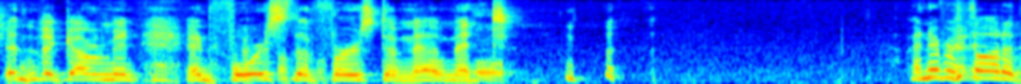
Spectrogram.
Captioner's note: laughs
